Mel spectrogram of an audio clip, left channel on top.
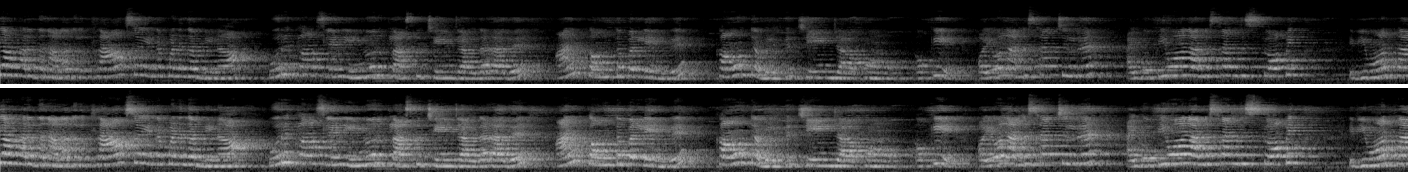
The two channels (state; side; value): quieter; left; 7.9 dB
